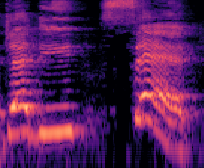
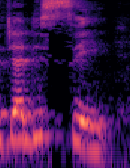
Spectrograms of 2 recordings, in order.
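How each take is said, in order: First: "said" set apart and punched as the correction; stress on said. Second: Said in the usual way. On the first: Shown as a demonstration. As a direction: lean firmly on "said". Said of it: "I didn't say Jedi say". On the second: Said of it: "That is why you see said".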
